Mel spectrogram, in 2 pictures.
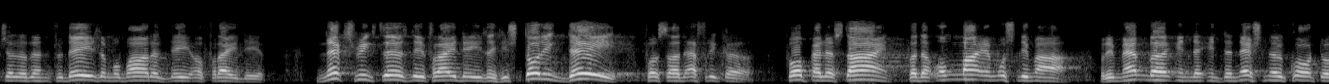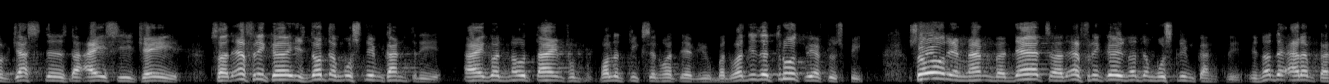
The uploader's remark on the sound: Jumah Lecture at Verulam Masjid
